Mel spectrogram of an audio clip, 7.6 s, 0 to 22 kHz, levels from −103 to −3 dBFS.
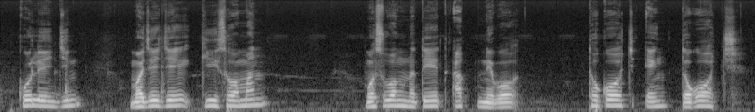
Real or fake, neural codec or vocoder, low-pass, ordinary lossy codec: real; none; none; none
